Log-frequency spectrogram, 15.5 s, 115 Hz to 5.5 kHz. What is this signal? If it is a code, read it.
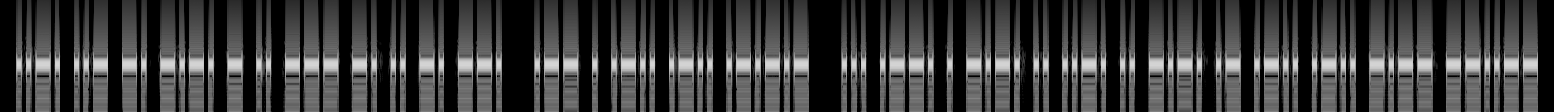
Morse code, heard as a keyed tone, about 25 wpm, 600 Hz. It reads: FUNCTIONING WELL. SPECIFICALLY,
